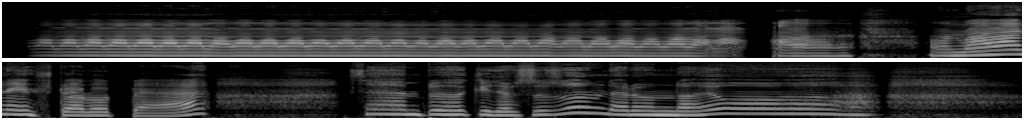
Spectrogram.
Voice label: 元気JK 夏だね

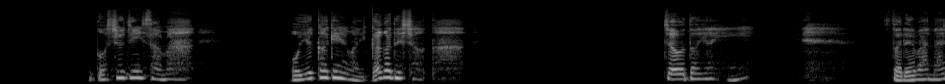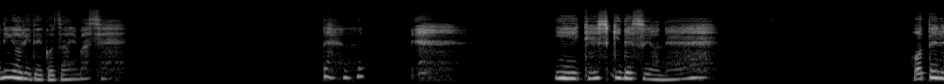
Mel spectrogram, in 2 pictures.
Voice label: お風呂で混浴（バイノーラルマイク収録 効果音なし）

